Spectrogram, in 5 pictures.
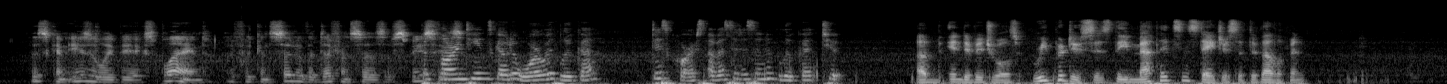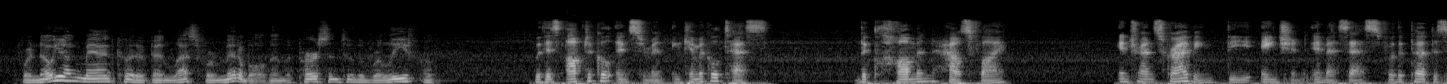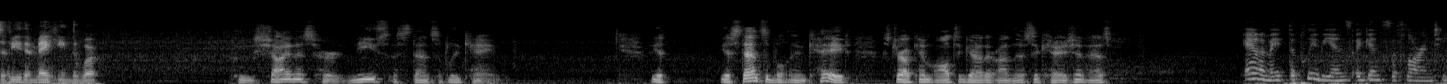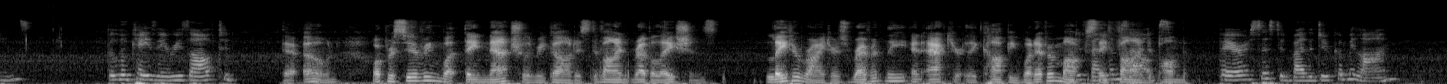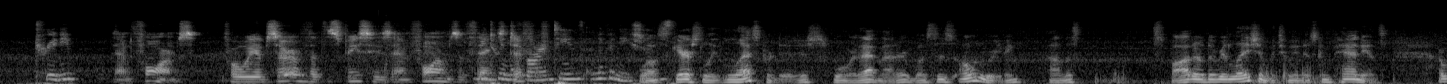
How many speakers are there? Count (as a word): four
